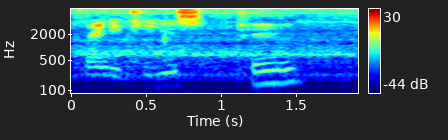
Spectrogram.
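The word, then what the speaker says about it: Thies: It's pronounced like Randy Tees.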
